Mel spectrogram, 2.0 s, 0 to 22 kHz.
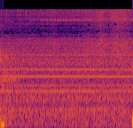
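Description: Draper Expert 80808 induction heater running, a steady electrical hum with several faint high steady tones, while its coil heats a rusted exhaust clamp bolt to red heat.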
